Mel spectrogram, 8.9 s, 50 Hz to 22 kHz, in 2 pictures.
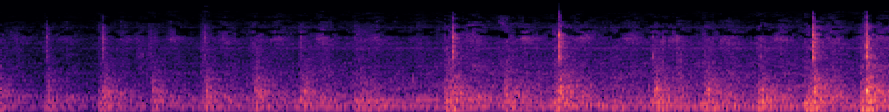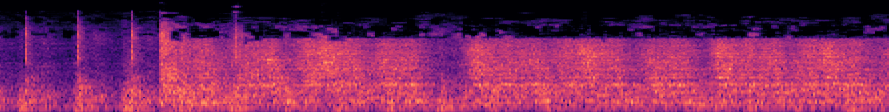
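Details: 1968 Chevy Impala with pedal pumping: starter turns slowly at about four beats a second without catching and cranks until the battery is drained; owner unsure whether the battery is weak or the starter is bad.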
